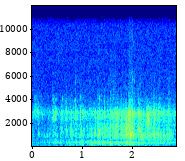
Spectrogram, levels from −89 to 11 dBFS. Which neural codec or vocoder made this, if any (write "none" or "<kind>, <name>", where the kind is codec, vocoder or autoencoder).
none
